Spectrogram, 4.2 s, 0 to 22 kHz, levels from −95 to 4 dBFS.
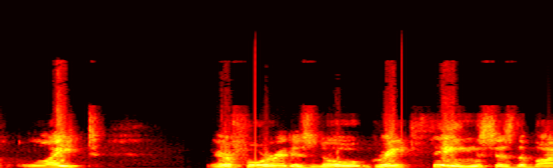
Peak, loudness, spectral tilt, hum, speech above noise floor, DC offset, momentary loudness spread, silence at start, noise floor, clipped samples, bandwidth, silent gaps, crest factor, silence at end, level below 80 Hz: -6 dBFS; -17 LUFS; -5 dB/octave; none; 56 dB; under 0.1%; 6 LU; 0.15 s; -72 dBFS; under 0.1%; 10 kHz; none; 12 dB; 0 s; -58 dBFS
